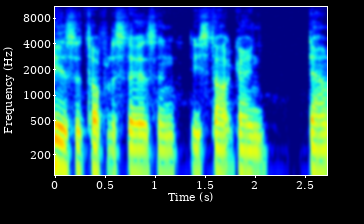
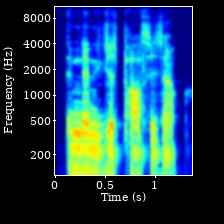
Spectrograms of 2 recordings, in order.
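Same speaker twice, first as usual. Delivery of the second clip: ordinary talk, nothing marked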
